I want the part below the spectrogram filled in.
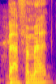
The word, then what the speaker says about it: Baphomet: So we're neither the Ten Commandments monument nor the Satanic Temple bench to piss people off, or the how's it pronounced, the Baphomet statue? – Baphomet. – And Baphomet. Okay.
